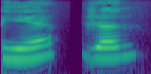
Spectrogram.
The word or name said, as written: bie2ren2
